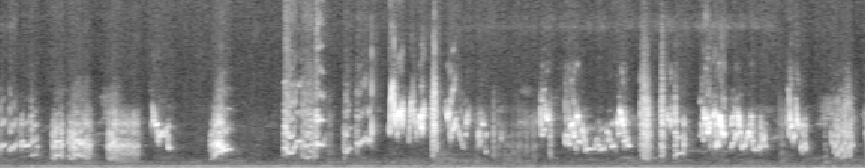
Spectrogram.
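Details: Parakeet singing energetically in varied patterns, used as a master recording so munias learn to chatter quickly: dense, continuous chattering warble of rapid chirps, squeaks and buzzy notes in quick irregular bursts, with faint low hum beneath.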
